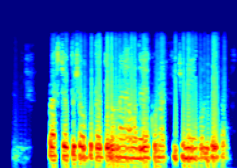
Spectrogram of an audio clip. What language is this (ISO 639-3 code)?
ben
